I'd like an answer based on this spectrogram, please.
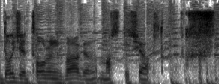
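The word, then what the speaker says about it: Deutsche Tourenwagen Meisterschaft: It's not Deutsche Touring Wagen Masters. It's actually Deutsche Touring Wagen Meisterschaft. To get it actually pronounced. Yeah, Meisterschaft, yeah. Are you trying to get me to pronounce it dead on in German?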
